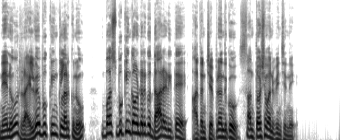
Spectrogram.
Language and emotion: Telugu, happy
